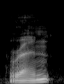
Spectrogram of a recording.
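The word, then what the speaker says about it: Ren (人): Ren.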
